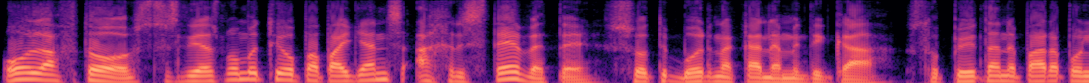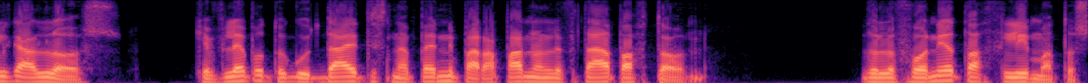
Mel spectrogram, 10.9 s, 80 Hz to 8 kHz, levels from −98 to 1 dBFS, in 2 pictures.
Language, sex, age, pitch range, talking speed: Greek, male, 20-39, 100-140 Hz, 185 wpm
